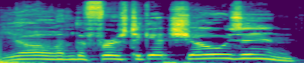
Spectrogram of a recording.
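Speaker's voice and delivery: high, excited brag; can't believe his luck; thrilled potato. Retold or imitated. The potato is picked first, high and thrilled. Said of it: "and it's like".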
